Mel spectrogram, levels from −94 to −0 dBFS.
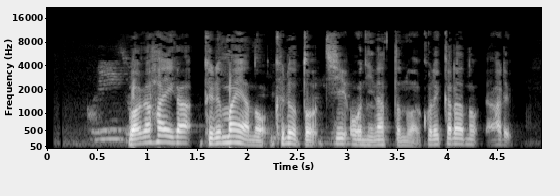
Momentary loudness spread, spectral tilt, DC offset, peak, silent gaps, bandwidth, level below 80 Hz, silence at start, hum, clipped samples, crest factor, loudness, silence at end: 13 LU; -6.5 dB/octave; under 0.1%; 0 dBFS; none; 11 kHz; -60 dBFS; 0.5 s; none; under 0.1%; 18 dB; -17 LUFS; 0.3 s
